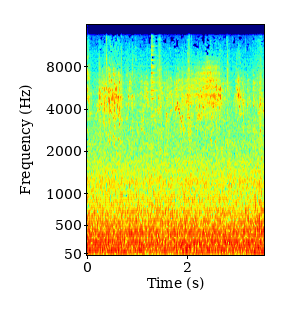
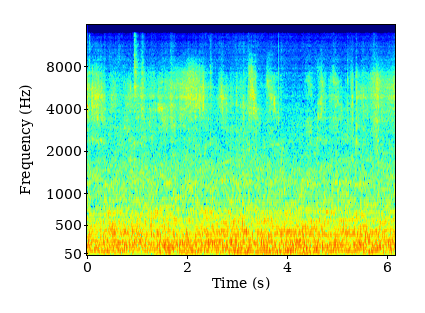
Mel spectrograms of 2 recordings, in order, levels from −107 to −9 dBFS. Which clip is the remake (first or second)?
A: second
